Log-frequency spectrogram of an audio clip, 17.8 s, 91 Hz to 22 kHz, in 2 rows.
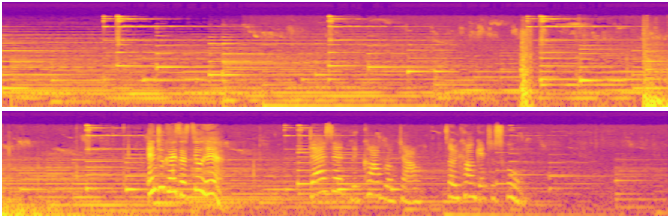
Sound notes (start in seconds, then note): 4.4 birds chirping; 6.9 car door closes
